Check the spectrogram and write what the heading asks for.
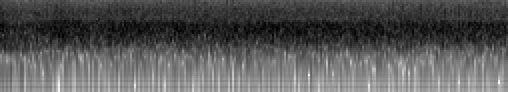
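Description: A church audience claps loudly for the Lord in a dense, sustained burst of applause, many hands blending into a steady, even roar with no voices rising above it.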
